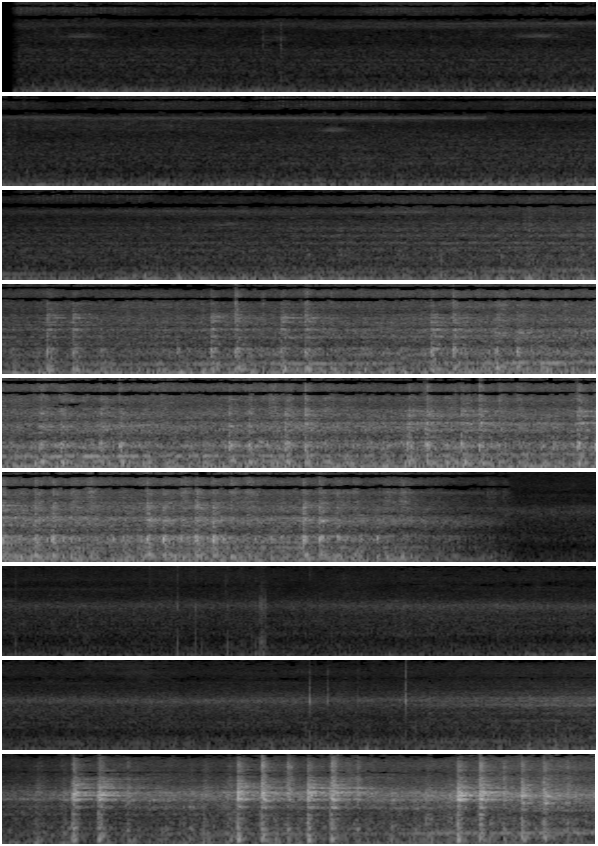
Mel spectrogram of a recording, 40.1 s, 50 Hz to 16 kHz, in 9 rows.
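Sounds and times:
electric train hum rising in pitch: 2.6 - 26.2, 29.6 - 40.0
train wheels clattering over rail joints: 10.0 - 25.5, 35.1 - 40.0.

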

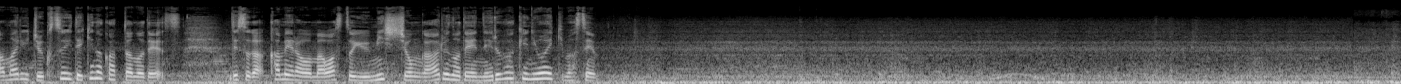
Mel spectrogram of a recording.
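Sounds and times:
electric train rumbling: 0.0 - 14.0.

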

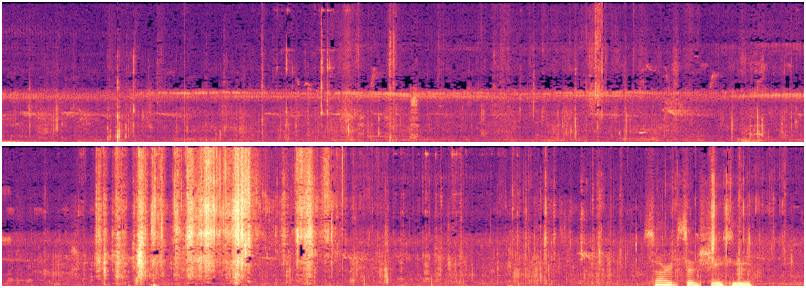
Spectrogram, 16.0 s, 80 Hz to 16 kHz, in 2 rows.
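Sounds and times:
dry leaves crunching underfoot: 8.6 - 16.0.

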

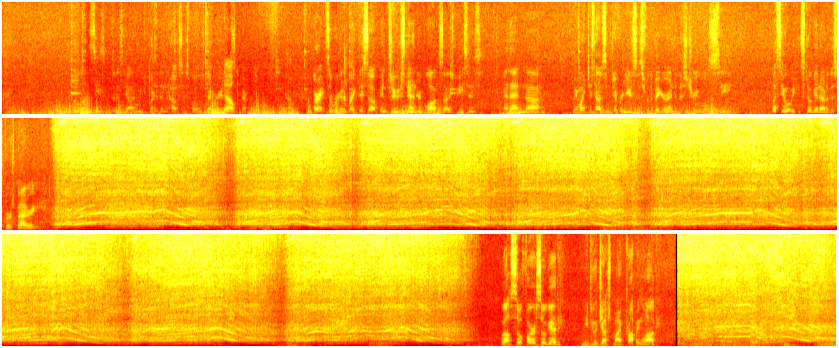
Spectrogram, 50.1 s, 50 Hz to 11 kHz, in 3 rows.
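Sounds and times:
chainsaw cutting log: 17.6 - 43.0, 46.9 - 50.0.

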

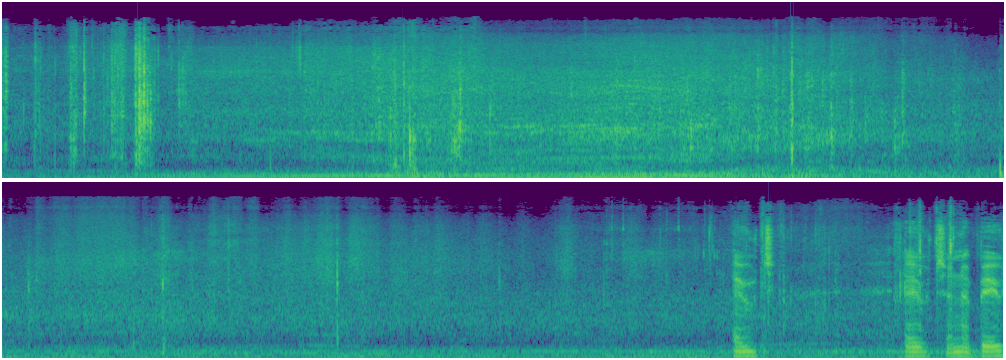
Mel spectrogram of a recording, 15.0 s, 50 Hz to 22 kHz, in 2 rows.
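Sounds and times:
vehicle passing by: 1.2 - 8.4.

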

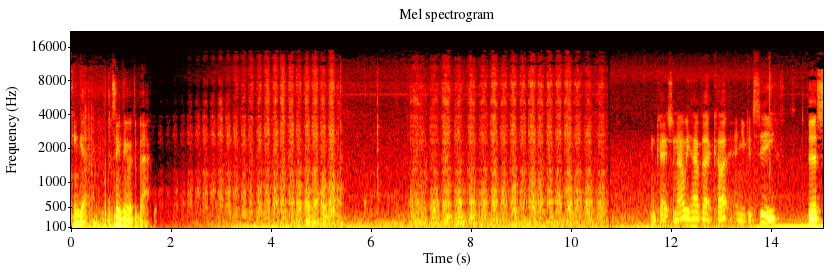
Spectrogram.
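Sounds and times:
hacksaw cutting wood: 1.8 - 5.4, 6.8 - 10.8.

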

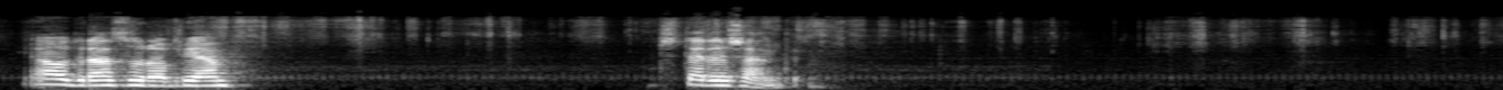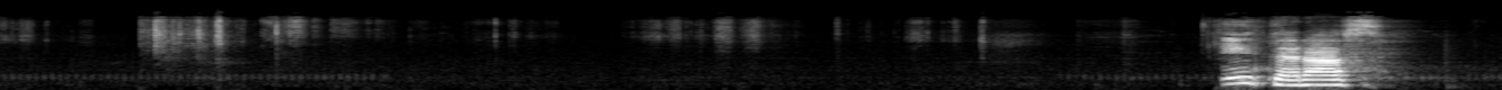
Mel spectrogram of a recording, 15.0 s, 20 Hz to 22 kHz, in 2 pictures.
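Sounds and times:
paper rustling and scraping: 0.7 - 13.2.

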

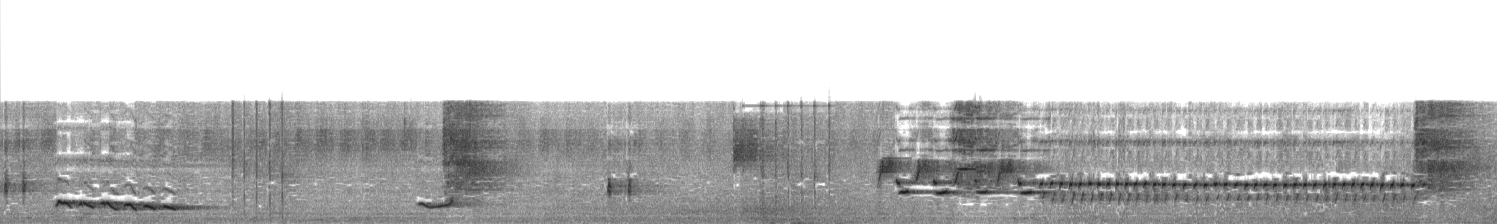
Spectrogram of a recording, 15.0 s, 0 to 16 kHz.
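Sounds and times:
bird whistled notes and trill: 0.0 - 2.2, 4.1 - 6.5, 8.8 - 14.9
songbird chirp: 0.0 - 14.9.

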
